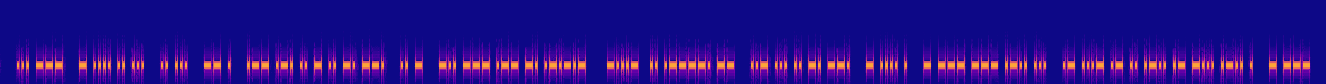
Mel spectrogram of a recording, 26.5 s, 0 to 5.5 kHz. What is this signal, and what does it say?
Morse code, heard as a keyed tone, about 25 wpm, 600 Hz. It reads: SO THIS IS ME WRITING IT DOWN. <BT> I'M USING THE TOOLS AVAILABLE TO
